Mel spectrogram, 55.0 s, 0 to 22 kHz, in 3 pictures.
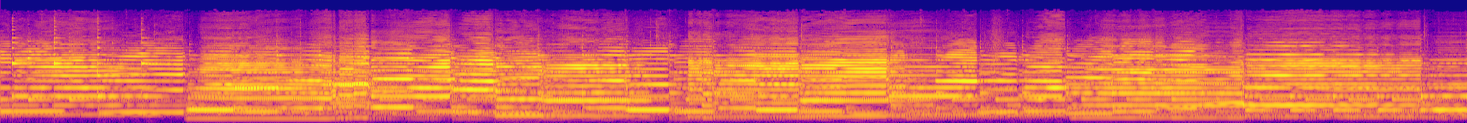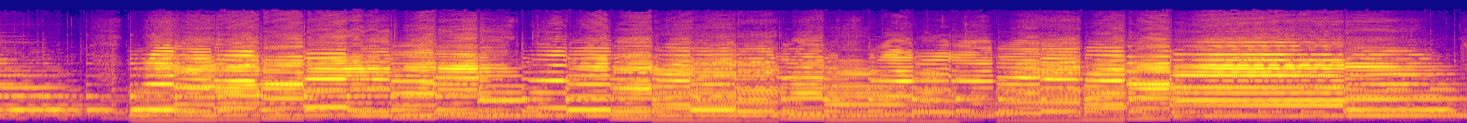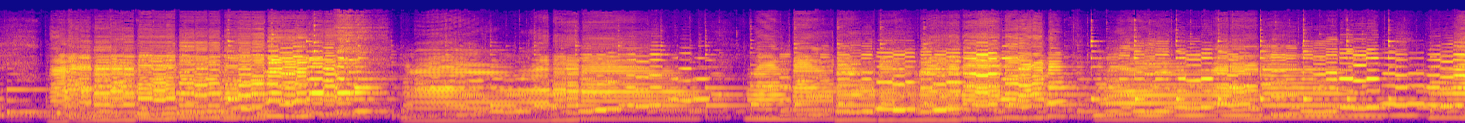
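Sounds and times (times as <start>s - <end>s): clarinet duet: 0.0s - 54.9s.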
